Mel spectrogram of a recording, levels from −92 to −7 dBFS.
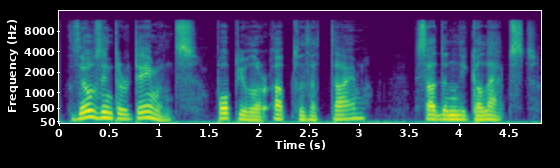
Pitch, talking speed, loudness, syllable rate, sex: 145 Hz, 110 wpm, -17 LUFS, 4.9 syllables/s, male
